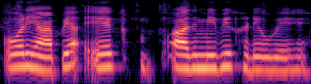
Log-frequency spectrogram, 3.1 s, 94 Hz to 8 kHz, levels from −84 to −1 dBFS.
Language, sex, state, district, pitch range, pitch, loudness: Hindi, female, Uttar Pradesh, Saharanpur, 200-235 Hz, 220 Hz, -19 LUFS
